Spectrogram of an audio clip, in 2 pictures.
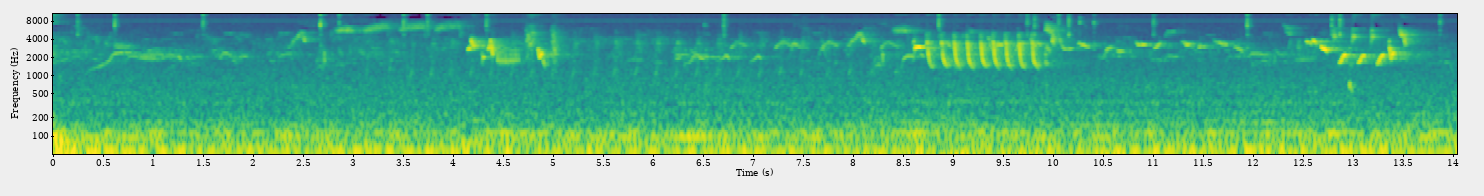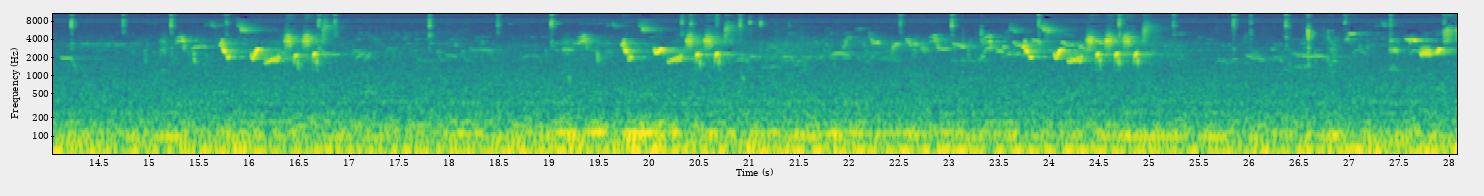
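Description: Faint birds chirping and calling on and off, with a fast trill about nine seconds in, over a low steady hum.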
